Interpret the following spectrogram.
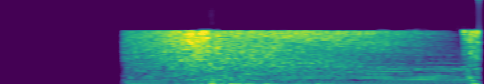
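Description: Silence, then about half a second in a sudden loud rushing whoosh over a low steady drone: an intro sound effect for an animated logo.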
